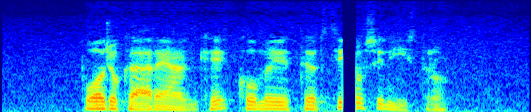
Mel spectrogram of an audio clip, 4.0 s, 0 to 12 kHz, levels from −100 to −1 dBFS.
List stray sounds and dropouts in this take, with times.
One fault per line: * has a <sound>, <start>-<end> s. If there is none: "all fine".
* has a dropout, 2.6-2.7 s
